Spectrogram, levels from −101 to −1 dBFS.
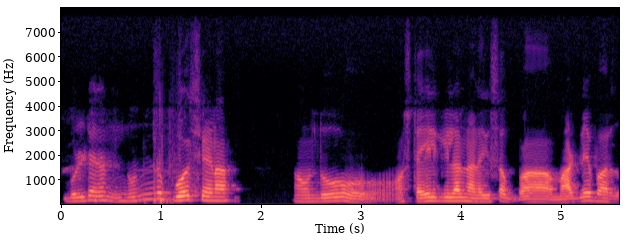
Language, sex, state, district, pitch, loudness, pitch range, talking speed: Kannada, male, Karnataka, Shimoga, 145 Hz, -29 LUFS, 125-155 Hz, 140 wpm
